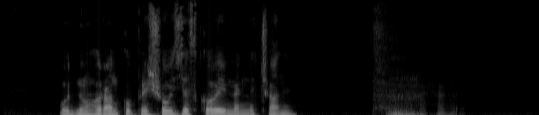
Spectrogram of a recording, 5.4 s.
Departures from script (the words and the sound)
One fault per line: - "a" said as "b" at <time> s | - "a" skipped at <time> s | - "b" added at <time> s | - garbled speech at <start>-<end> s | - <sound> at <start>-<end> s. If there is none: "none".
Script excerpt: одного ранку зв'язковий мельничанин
- "прийшов" added at 1.3 s
- laugh at 3.7-4.7 s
